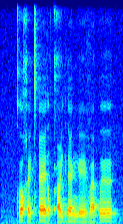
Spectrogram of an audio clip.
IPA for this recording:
kʼ o˥ χ e˩ t͡sʼ æː˥ r qʼ ɛ˩ i̯ r æ˥ ŋ ɛː˩ v a˩ p əː˥

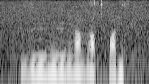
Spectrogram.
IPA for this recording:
v ʉː ŋ ʉː ŋ ɑ v e tˤ f o ɡ

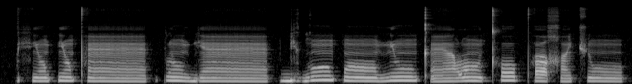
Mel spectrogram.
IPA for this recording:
fʲ õ˧ pʲ õ˥ pʰ ɛ̃ː˧˩ | p l ũ˥˧ bʲ ɛ̃ː˧˩ | bʲ ə˧˩ ɡ ũː˥ p õː˧˩ mʲ ũː˥ kʼ ɛ̃ː˩˧ lˠ ũ˥˧ tʰ o˥ pʰ ʌ˧˩ χ ə̃˩˧ t͡ʃ ũ˧˩

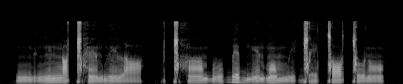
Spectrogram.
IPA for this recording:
ŋ͡m y˩ ŋ ẽ˥ ŋ ɑ˥ ǁʰ ɛ̃˧˩˧ b ẽ˧˩˧ l ɑ˩ | ǁʰ ɑ̃˧ ɓ u˩˥ ɓ ɪ˥ bʲ ɛ̃˩˥ ɓ ɔ̃˥ m i˩˥ ɡ͡ǁ e˥ ǀ ɔ˥ ǀ u˧ ɾ ɔ̃˧

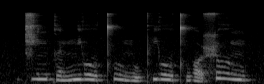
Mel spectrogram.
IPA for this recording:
t͡ɕ i˦ n k ə˨˦ n n̪ j o˥˨ ʊ̯ t̪ʰ u˥˨ n̪ ṵ˨˩ pʰ j o˥˨ ʊ̯ t̪ʰ w ɔ̰˨˩ ʂ ʊ˥˨ ŋ

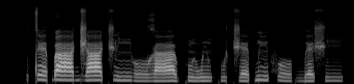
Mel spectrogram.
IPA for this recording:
t ɛ˦ ɓ aː˦ d͡ʒ aː˦ t͡ʃ ɨ˧ ɲ oː˨ ɣ aː˧ kʷ ĩ˨ w ĩ˨ kʷ ɨ˨ t͡ʃ ɛ˨˦ ɓ ĩ˦ f oː˨ ɡ͡b ɛ˧ ʃ i˧

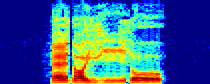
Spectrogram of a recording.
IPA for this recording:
æ ɾ ɒ j i ɾ o

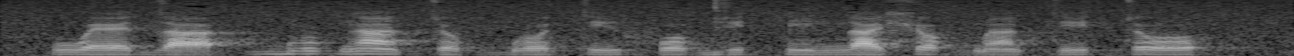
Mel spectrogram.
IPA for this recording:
w ɛ˧ d a˨ | ɡ͡b u˦ ɡ ã˦˨ t o˨ ɡ͡b o˧ t i˧ f o˧ ɡ i˦ t ĩ˧ n a˦ ʃ ɔ˦˨ ɡ͡b ã˨ t i˧ t o˦

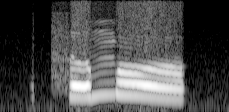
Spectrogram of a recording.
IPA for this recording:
t͡s ɹ̩˧˥ m o˥˩ ʊ̯

